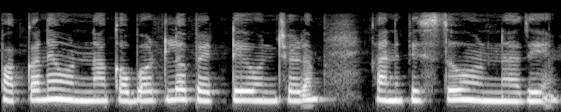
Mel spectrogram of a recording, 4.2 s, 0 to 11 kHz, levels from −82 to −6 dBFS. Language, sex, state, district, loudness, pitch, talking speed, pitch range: Telugu, female, Andhra Pradesh, Krishna, -13 LUFS, 245 Hz, 100 wpm, 235-260 Hz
